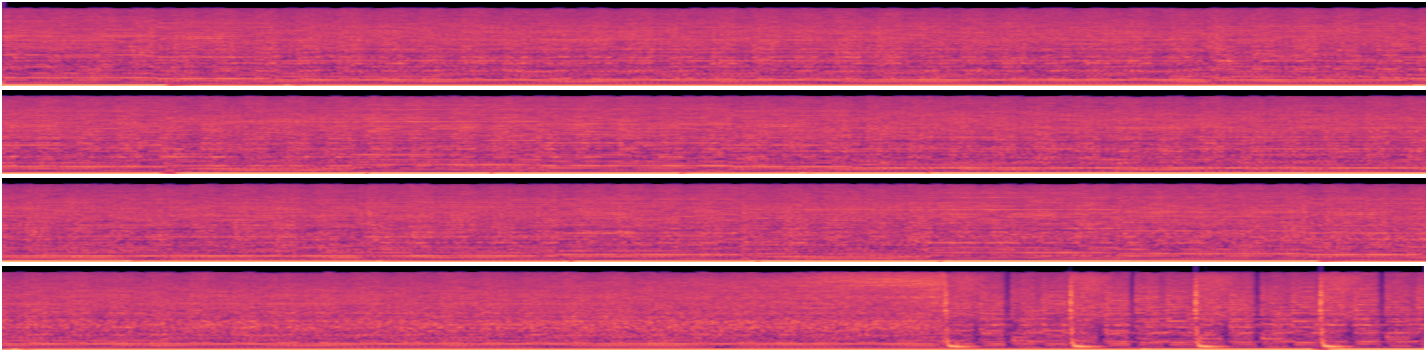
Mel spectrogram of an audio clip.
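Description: Electro house track in a Melbourne bounce remix: loud held synth bass notes that change every second or two under layered synth chords. Near the end a rushing noise swells upward into the next section.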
